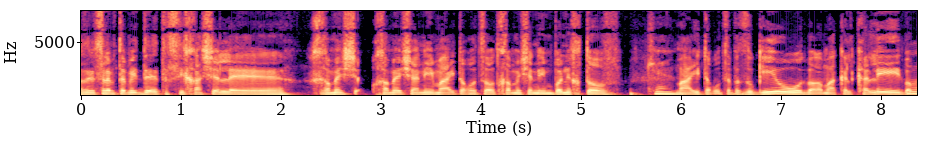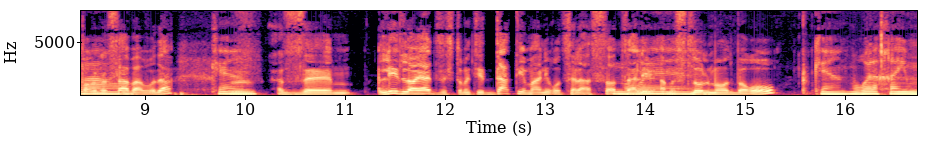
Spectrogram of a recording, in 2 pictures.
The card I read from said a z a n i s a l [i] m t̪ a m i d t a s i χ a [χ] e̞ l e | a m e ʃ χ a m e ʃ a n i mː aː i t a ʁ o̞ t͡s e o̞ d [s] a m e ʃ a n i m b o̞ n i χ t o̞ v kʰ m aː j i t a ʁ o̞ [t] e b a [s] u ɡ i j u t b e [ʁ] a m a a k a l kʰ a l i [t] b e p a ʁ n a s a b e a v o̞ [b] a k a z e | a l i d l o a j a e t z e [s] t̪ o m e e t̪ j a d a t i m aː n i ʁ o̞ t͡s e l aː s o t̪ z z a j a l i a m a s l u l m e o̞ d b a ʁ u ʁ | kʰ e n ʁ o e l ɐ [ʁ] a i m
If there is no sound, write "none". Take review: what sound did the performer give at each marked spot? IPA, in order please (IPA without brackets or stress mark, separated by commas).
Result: e, ʃ, χ, t͡s, z, ʁ, t, d, s, χ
